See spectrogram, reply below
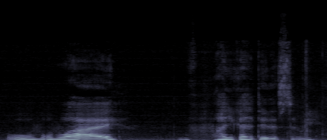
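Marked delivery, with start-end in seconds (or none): none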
